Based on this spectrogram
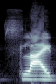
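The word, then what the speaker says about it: slight: भी दिखेगा एस एल आई जी एस टी स्लाइड स्लाइड मतलब होता है तनिक सा तनिक सा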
